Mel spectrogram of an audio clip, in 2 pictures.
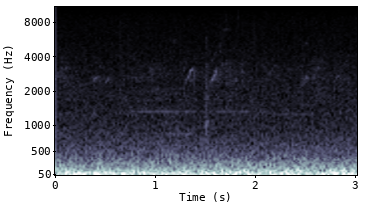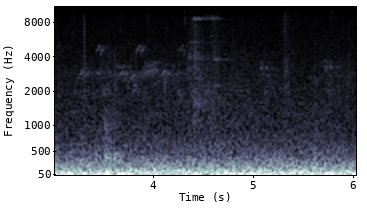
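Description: Outdoor ambience of small birds chirping faintly, in short calls scattered throughout, over a steady low rumble.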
